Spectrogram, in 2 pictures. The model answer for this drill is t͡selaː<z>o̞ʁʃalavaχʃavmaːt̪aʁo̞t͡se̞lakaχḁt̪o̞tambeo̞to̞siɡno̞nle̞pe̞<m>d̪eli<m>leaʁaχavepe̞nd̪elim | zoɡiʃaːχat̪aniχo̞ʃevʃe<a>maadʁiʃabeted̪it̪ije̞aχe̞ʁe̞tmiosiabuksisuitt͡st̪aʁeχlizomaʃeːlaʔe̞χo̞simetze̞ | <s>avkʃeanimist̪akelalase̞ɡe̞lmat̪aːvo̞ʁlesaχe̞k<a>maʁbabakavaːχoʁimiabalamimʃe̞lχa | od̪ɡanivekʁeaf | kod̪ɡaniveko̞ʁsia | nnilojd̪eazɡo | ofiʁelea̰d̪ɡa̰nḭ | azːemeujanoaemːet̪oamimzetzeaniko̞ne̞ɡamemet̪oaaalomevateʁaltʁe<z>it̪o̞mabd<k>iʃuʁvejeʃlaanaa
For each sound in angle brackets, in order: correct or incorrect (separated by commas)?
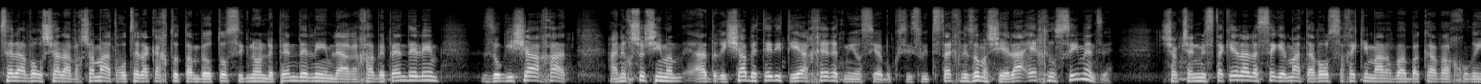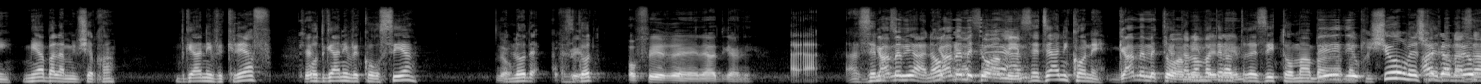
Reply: incorrect, incorrect, correct, incorrect, incorrect, incorrect, correct, correct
